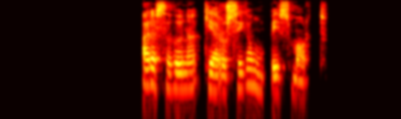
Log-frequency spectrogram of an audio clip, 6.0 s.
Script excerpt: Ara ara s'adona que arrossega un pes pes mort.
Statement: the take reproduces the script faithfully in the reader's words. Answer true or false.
false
